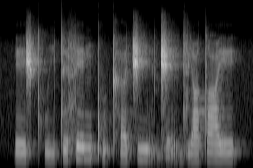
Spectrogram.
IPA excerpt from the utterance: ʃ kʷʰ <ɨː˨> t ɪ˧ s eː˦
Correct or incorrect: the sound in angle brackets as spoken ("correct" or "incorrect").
incorrect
